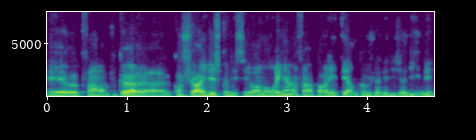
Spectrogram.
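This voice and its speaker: Speaking at a very fast pace, a man with a dark, mellow tone keeps his medium-pitched voice fairly even in intonation. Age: 20s. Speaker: truck driver, coaching client. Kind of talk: testimonial interview. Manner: halting, many hesitations.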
